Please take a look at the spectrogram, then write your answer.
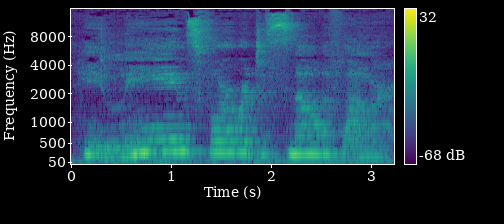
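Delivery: plain reading voice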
